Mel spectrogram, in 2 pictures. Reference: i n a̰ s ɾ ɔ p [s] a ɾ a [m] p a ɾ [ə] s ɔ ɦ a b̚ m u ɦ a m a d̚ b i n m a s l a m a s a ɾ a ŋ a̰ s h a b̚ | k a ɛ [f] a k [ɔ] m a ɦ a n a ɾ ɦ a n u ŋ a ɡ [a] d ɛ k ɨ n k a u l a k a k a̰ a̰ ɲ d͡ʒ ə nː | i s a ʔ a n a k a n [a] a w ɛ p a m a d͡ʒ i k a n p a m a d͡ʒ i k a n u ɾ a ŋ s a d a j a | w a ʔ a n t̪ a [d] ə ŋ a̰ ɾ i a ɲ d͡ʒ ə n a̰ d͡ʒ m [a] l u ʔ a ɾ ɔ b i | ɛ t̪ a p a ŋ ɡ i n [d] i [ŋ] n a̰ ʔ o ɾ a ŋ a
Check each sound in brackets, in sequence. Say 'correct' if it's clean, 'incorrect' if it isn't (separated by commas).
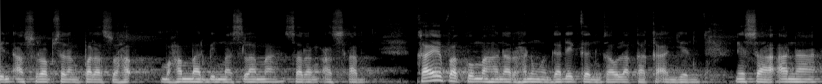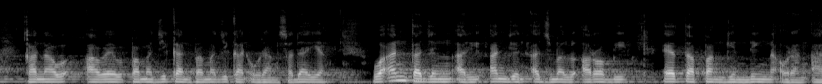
correct, incorrect, incorrect, correct, incorrect, correct, correct, incorrect, correct, correct, correct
